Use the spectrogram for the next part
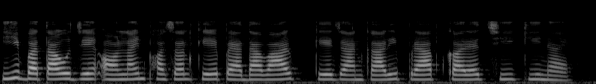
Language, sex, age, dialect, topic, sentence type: Maithili, female, 18-24, Eastern / Thethi, agriculture, question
